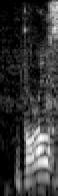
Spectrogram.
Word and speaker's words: Borl: Borl's name is one syllable.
